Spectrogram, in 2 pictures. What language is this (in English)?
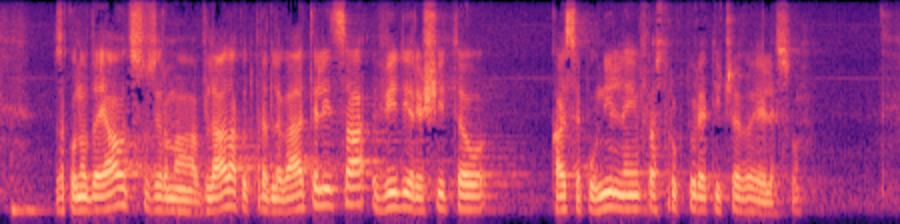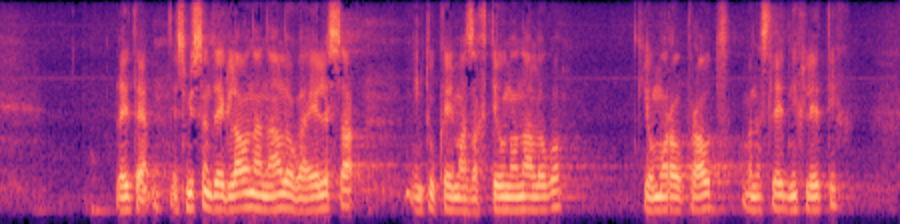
Slovenian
